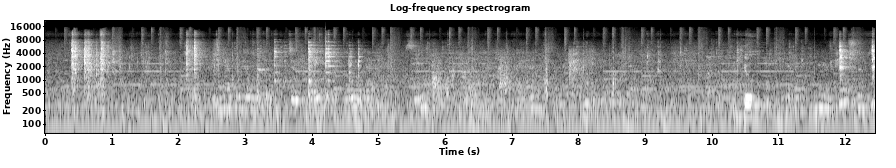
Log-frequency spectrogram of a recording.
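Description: Cutlery and ceramic plates clinking in short, irregular taps at a dining table, over background music and a low murmur of voices.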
